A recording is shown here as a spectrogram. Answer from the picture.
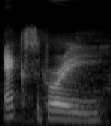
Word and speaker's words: X-ray: Đúng rồi, từ X-ray là một trong những từ rất là hiếm hoi mà chữ X, letter X đứng ở đầu câu mà vẫn được phát âm là X.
